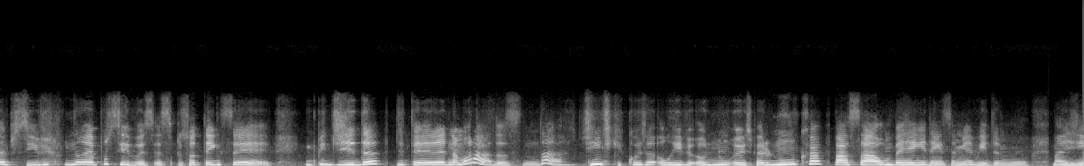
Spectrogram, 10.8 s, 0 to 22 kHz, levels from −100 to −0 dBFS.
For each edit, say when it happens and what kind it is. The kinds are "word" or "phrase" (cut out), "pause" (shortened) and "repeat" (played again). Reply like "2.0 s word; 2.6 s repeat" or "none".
3.9 s pause; 8.3 s pause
